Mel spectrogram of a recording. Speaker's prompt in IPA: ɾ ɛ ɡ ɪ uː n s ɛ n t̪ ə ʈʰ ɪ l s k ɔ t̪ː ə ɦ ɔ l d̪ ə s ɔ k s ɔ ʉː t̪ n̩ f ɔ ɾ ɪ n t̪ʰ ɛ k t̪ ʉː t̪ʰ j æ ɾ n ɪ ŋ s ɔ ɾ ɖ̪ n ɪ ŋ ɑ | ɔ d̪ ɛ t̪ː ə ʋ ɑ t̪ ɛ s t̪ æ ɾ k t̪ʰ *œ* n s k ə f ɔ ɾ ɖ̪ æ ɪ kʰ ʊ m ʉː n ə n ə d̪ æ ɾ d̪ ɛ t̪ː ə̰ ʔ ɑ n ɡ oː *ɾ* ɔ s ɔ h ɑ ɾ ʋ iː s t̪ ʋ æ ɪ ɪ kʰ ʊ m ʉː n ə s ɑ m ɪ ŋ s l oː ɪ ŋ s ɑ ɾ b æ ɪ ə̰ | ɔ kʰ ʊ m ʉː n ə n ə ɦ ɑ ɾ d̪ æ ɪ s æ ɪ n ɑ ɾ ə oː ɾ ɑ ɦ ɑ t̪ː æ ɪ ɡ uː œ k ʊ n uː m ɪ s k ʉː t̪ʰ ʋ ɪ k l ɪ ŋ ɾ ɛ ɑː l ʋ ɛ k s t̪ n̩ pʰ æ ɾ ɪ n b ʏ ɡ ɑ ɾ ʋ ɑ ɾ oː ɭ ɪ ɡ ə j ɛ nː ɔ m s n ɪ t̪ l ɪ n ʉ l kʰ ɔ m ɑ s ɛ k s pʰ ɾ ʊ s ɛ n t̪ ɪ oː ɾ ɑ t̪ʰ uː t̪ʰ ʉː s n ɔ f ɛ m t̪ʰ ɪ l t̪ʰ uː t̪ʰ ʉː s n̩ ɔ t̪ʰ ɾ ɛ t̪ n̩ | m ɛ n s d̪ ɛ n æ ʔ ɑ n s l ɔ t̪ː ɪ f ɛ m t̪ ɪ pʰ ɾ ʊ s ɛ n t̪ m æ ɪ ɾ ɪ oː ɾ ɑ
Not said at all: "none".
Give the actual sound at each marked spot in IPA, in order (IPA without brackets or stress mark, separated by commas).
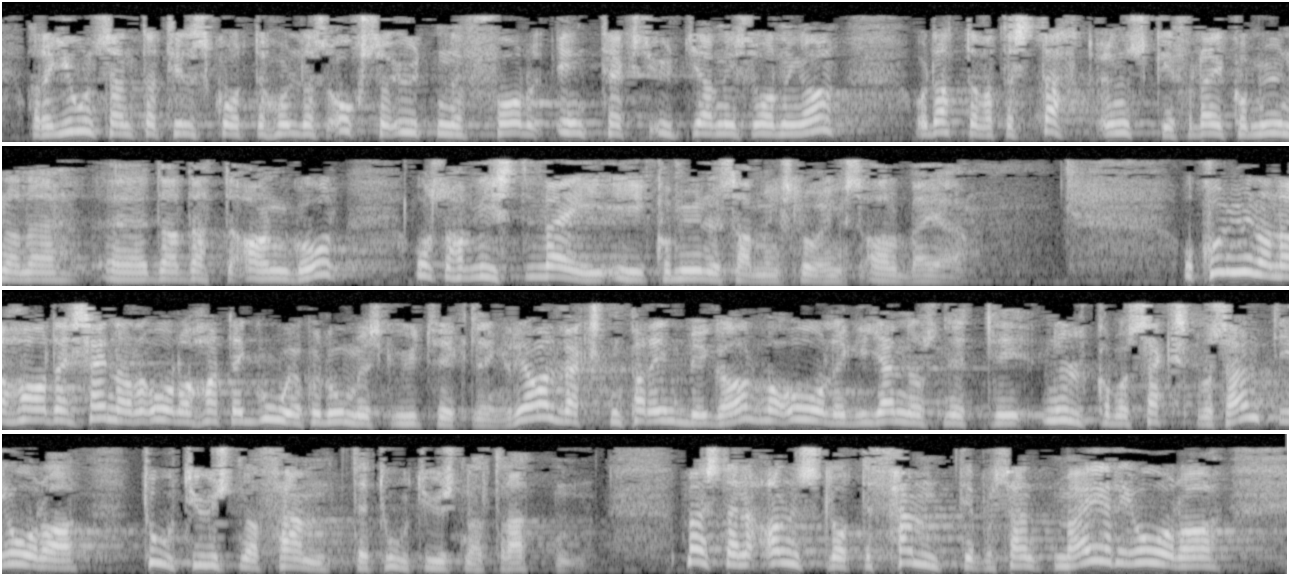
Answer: œ, ɾ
